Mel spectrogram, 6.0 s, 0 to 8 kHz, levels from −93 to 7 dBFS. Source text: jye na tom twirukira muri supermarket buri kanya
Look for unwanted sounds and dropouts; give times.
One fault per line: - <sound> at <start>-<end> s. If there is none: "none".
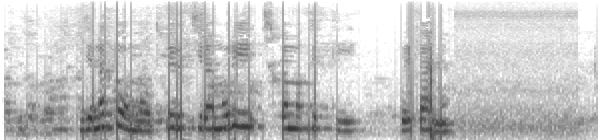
none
